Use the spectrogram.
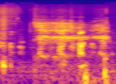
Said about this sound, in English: So, since we've been interrupted by this dog here who's been panting and chewing on bottles the entire time, I've decided that I'm going to tell the story of how we got him.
